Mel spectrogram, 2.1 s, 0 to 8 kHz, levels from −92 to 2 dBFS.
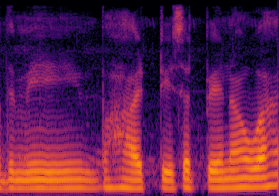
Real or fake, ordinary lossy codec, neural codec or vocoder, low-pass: real; none; none; 7.2 kHz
